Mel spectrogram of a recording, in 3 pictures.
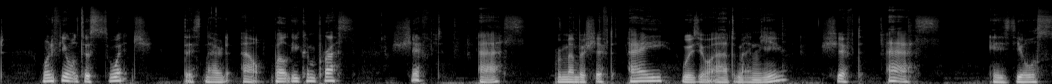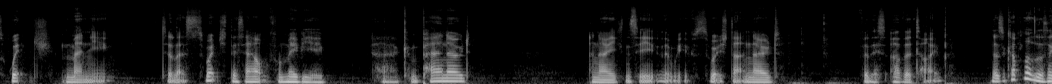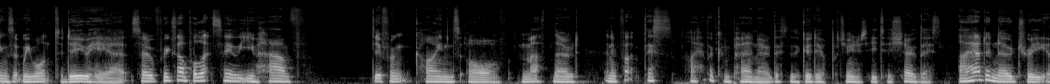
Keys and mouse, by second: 0.5 middle click, 4.2 shift+s, 5.8 shift+a, 7.7 click, 8.7 shift+s, 16.5-17.0 drag, 17.3 click, 18.4 alt+click, 19.7 alt+middle drag, 20.3 alt+right click, 20.6 middle click, 21.4 middle drag, 22.8 middle drag, 25.5 middle click, 26.1 ctrl+middle click, 26.7 middle click, 27.8 ctrl+middle click, 28.3 middle click, 29.9 click, 30.4 shift+d, 30.5 middle click, 30.9 click.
